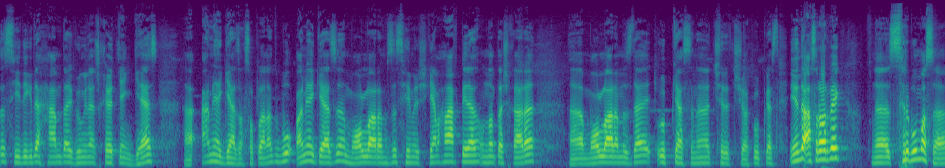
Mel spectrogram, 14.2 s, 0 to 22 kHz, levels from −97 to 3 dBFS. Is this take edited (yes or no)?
yes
